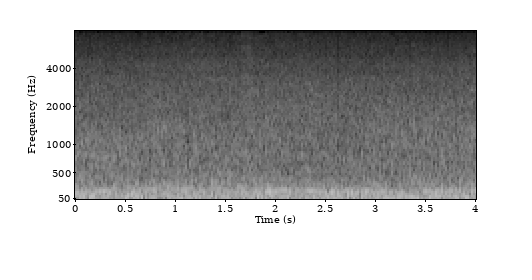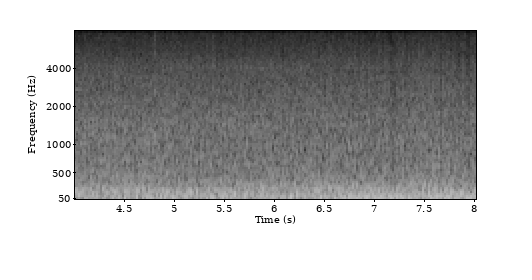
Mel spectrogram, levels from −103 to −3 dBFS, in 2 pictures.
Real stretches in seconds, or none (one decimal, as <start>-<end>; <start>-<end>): 0.0-2.2; 2.8-8.0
